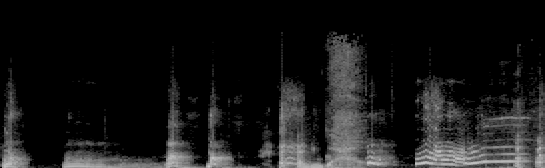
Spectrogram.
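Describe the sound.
A person mimics a dog with a string of loud barks and yips, their voice sliding up and down between short spoken words.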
